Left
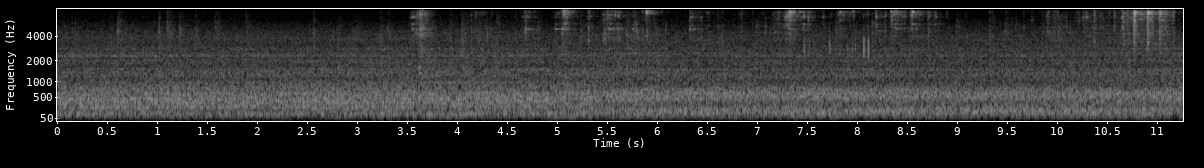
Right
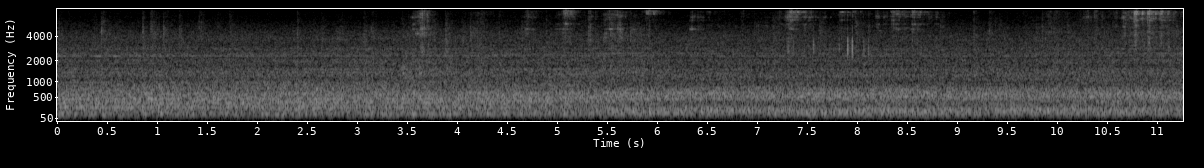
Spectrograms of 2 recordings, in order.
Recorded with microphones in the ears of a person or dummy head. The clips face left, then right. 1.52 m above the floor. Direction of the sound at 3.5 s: 80° left.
